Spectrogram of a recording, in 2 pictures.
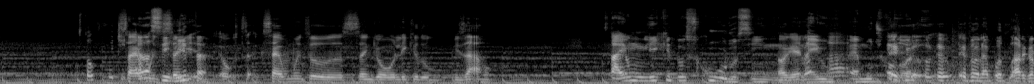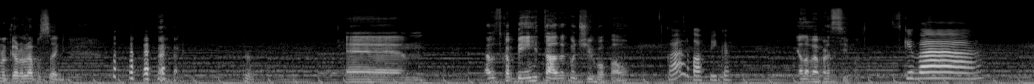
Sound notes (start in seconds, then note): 11.8 laughter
